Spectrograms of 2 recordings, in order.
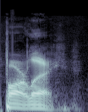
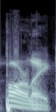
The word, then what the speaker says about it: Parler: P-A-R-L-E-R, pronounced parlay. According to Buckeye Brenda. Actually, I was looking at it over the weekend, and I went to a site, and it said it is pronounced parlay.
